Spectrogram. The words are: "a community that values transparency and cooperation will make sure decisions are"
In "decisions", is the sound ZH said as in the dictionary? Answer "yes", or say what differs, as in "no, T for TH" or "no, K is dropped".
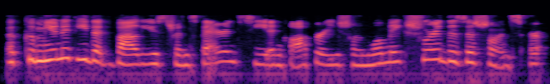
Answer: no, SH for ZH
